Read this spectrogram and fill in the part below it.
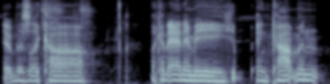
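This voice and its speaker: A man in a relaxed gaming podcast conversation, with a mid-pitched voice. He talks in a chatty, enthusiastic way, as a host among friends. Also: normal speed, lo-fi sound. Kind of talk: casual video game chat.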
